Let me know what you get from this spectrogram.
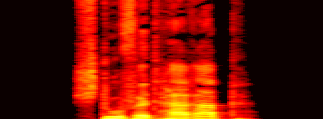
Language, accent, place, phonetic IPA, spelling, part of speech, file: German, Germany, Berlin, [ˌʃtuːfət hɛˈʁap], stufet herab, verb, De-stufet herab.ogg
- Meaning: second-person plural subjunctive I of herabstufen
